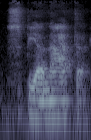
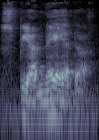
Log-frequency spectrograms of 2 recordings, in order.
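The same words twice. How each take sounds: First: Spianata said the Italian way, spee-ah-NAH-tah. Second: Spianeda in Saraval dialect, spee-ah-NEH-dah. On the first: Teaching a child the Italian name, Italian pronunciation. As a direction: give spianata its Italian vowels, stress on NAH. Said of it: "what they call in Italian". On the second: Giving the dialect name to a child, Saraval pronunciation. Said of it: "in the Saraval dialect". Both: Shown as a demonstration.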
